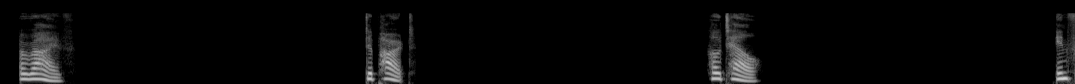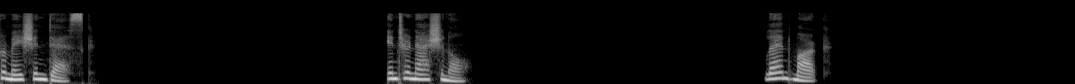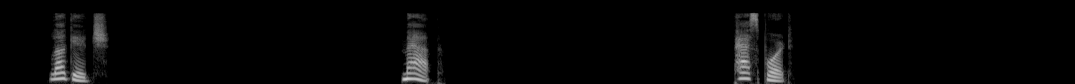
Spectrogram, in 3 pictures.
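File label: American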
